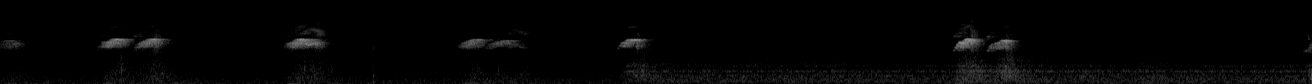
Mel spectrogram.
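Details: Grey-headed flying-fox pup Gwickle, in care and bottle-fed while her mother recovers from concussion, gives sharp high chirps, often doubled, in a run of bursts, then falls quiet before one final double chirp; low steady hum underneath.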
